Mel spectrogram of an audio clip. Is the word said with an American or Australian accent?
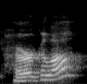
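American. It is said the American way.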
